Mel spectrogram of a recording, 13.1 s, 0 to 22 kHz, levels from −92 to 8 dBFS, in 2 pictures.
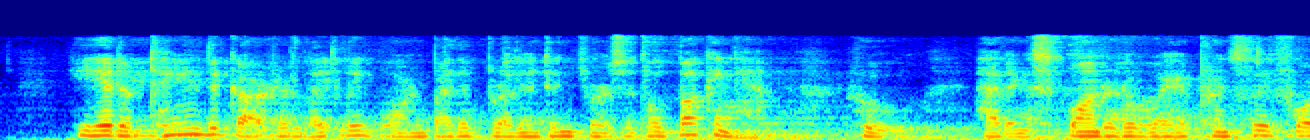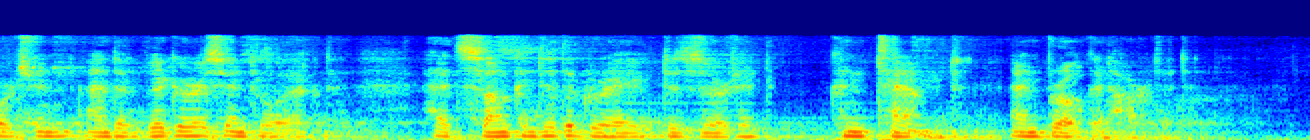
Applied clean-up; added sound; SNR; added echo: neural separator model SepFormer DNS4.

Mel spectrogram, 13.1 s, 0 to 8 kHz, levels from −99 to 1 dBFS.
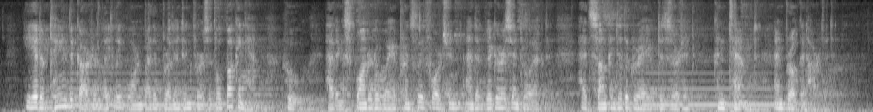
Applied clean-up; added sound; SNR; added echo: none; Wind instrument, woodwind instrument; 8 dB; reverberation time 2.2 s.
